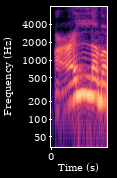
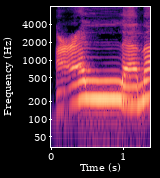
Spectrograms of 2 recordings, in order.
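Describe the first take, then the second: First: علم with a hard doubled ل; doubled lam. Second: علم said without the doubled ل; wrong reading. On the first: Teacher showing the correct doubled ل in علم. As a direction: press the ل of علم firmly. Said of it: "لام کو سختی کے ساتھ پڑھنا". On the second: Teacher showing students a wrong علم. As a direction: say علم with a light single ل, the mistaken way. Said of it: "علم نہیں". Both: Shown as a demonstration.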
